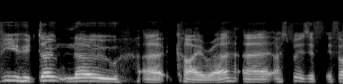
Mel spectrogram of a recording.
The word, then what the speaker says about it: Caerau: of you of you who don't know uh kyra uh i suppose if i was in west wales i should be calling it kaidai but um we're in southwestern cardiff um and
